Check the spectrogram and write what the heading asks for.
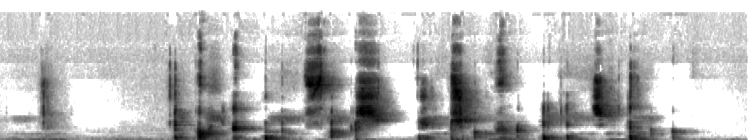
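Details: Female PhD student whose vocal cords were removed at a very young age because of a throat tumor (throat cancer), with multiple surgeries that changed her throat tissue; aphonic whispered speech.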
